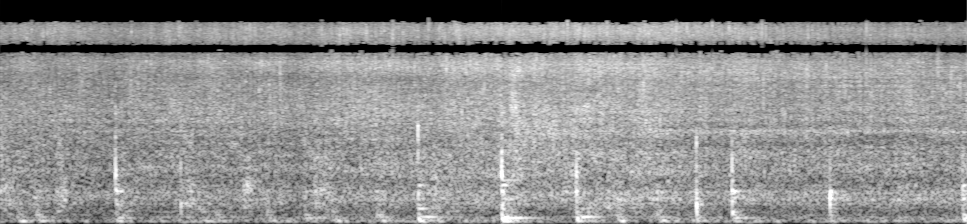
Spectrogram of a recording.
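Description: Chicken pieces frying in oil and masala in a nonstick wok, a steady sizzle, while a wooden spatula stirs them, with a few sharp clicks as it knocks against the pan.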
